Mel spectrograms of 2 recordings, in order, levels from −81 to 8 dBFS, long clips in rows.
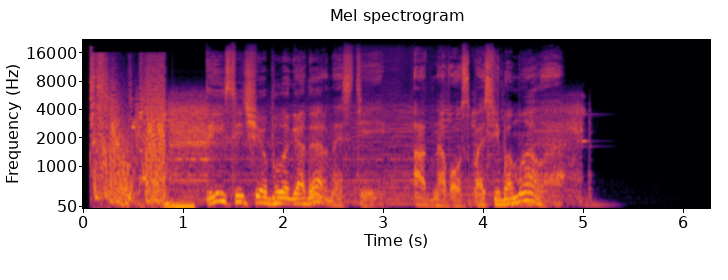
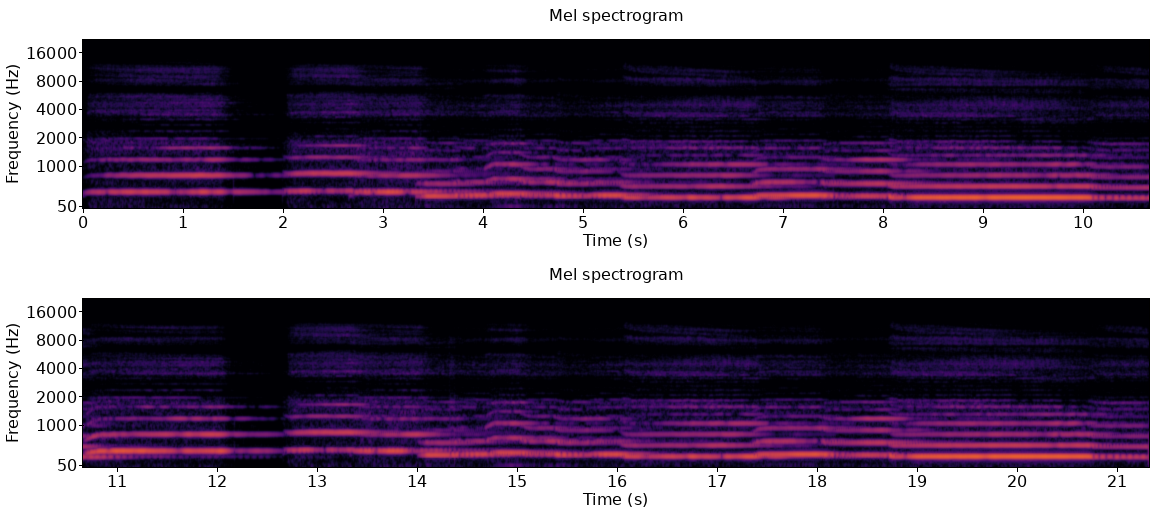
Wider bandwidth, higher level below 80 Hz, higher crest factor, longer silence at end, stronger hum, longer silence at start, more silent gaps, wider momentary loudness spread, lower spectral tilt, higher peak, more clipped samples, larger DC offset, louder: first, over 20 kHz vs 12.5 kHz; first, -26 dBFS vs -74 dBFS; about the same, 12 dB vs 12 dB; first, 1.1 s vs 0 s; neither; about the same, 0.05 s vs 0 s; neither; about the same, 10 LU vs 10 LU; about the same, -4 dB/octave vs -4 dB/octave; first, -2 dBFS vs -20 dBFS; neither; neither; first, -13 LUFS vs -33 LUFS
